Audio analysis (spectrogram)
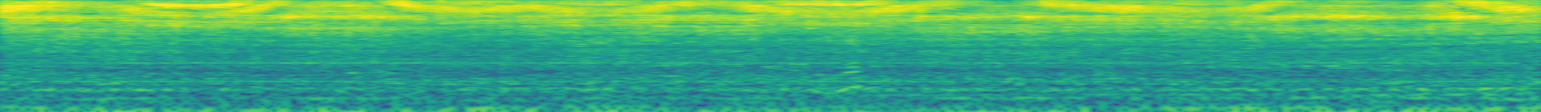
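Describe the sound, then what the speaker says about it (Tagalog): A pressurized spray washer blasts grime off a surface, giving a loud, steady broadband hiss that runs unbroken through the whole stretch, with muffled voices faintly in the background. "So makikita po natin yung libag natatanggal dun sa pressurized na spray."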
